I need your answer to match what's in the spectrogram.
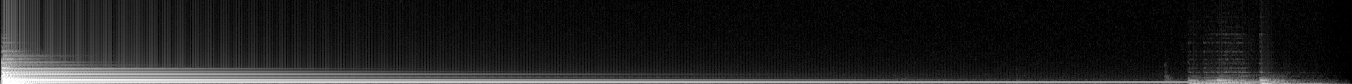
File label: Piano Harmonics, Harm Low Mid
